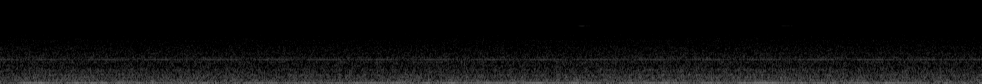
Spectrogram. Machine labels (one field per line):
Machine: fan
